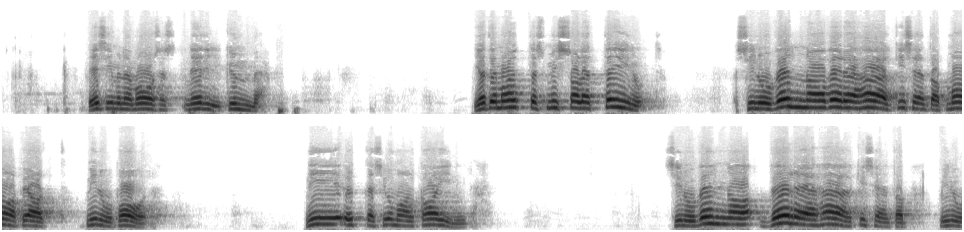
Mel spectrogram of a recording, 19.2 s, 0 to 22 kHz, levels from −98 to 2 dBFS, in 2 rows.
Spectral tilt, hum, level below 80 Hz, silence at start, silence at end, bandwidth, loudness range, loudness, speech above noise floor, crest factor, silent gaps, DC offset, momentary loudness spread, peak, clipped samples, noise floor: -8 dB/octave; none; -60 dBFS; 0.85 s; 0 s; 8.6 kHz; 8 LU; -16 LUFS; 72 dB; 16 dB; none; under 0.1%; 14 LU; -2 dBFS; under 0.1%; -87 dBFS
